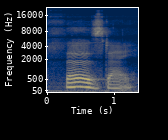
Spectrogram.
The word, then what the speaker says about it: Thursday: And the day of the week, Thursday. I know my students often get this confused with Tuesday. That is a different sound.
